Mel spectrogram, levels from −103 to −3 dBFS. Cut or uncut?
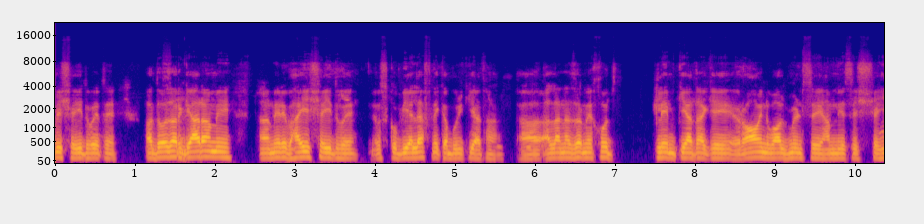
uncut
